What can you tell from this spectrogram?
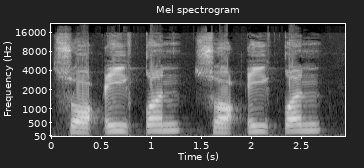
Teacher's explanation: صاد موٹا پڑھنا ہے، عین کو حلق سے نکالنا ہے، قوف کو موٹا پڑھنا ہے.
